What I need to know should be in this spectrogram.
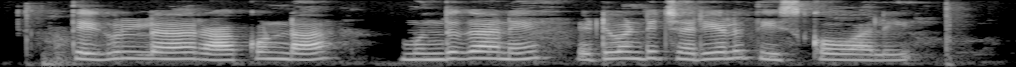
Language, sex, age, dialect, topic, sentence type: Telugu, female, 18-24, Utterandhra, agriculture, question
